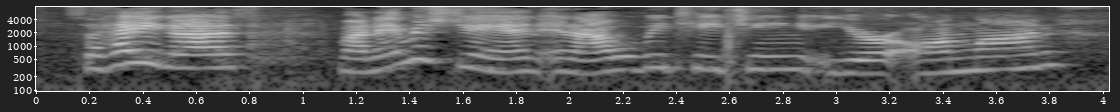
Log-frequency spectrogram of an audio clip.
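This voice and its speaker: A woman's high, raised and projected voice with an American accent, lively intonation and audible room echo. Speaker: scout den leader. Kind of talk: online tutorial for children. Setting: online video. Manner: slow.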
